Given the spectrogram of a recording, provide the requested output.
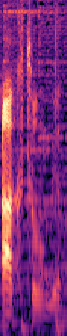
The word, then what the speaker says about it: Achtung: Also, Pedro, for the record, yeah, it's pronounced Achtung.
